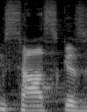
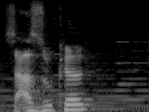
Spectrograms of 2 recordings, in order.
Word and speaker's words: Sasuke: pronunciation knows about, like, pronouncing Sasuke's name with a U, but with a like full U sound, Sasuke. Just, yeah, his name is Sasuke. Anyway. Yeah. But, like, that's also a pronunciation mistake.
